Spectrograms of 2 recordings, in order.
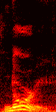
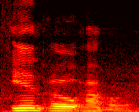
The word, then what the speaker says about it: noir: Nori. So it's kind of that dark series, that black series. I think they're trying... Nori, like seaweed? N-O-I-R. I may not be saying it right. Noir. Noir, that's it.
